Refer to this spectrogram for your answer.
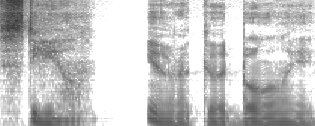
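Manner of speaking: very low, very slow, deep, sultry, drawn-out seductive voice. Showing how they talk to Steel, in a deep, sexy voice. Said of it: "I do it in a deep, sexy voice".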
